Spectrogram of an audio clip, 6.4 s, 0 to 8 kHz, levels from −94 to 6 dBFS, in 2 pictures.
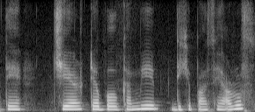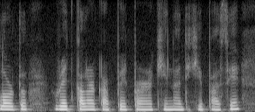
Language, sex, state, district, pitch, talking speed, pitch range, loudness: Nagamese, female, Nagaland, Kohima, 215 Hz, 180 wpm, 205-225 Hz, -15 LUFS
